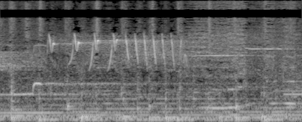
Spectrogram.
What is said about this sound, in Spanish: Escucha los sonidos. El dulce canto de las aves.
